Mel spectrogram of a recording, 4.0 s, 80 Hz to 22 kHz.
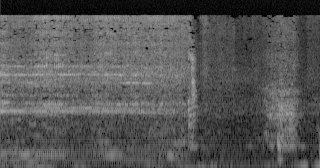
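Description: Gemsy GEM8801E-H industrial lockstitch sewing machine, with its built-in motor, running at steady speed as it sews denim: an even whine that stops about two and a half seconds in.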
